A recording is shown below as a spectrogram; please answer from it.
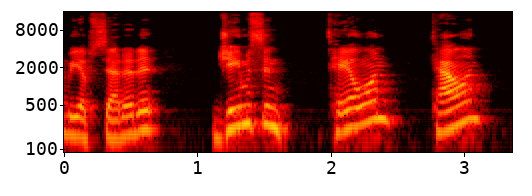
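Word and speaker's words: Taillon: upset at it jameson taylon talon i think it was talon right brennan taiyon okay all right at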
